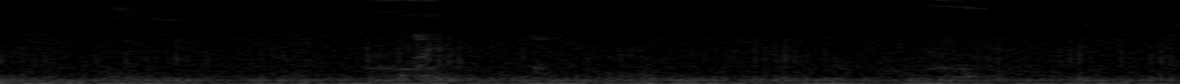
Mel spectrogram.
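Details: Rescued kitten named Mikan, once in battered condition, purring softly and steadily while being massaged indoors; a low continuous rumbling drone with faint rustling of hands on fur above it.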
